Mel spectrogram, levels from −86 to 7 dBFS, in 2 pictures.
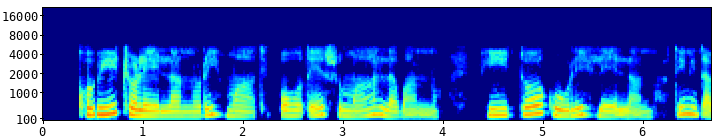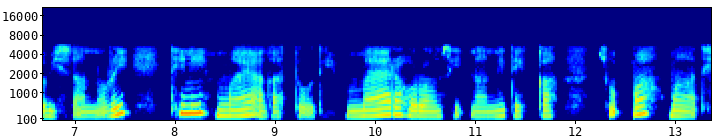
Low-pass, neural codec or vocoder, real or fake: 5.4 kHz; none; real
